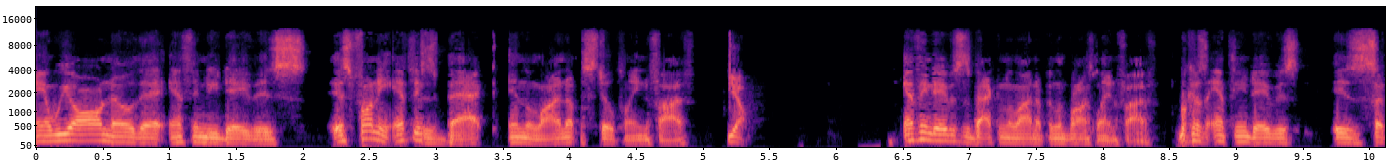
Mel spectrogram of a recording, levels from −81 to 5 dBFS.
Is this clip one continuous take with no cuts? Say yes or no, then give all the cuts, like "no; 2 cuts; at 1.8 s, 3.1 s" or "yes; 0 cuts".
no; 5 cuts; at 2.9 s, 4.1 s, 5.1 s, 7.9 s, 8.5 s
